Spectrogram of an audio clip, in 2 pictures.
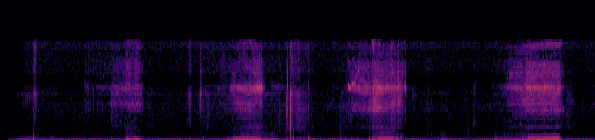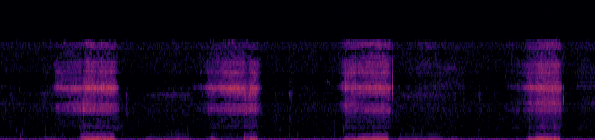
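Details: Sleeping Chihuahua snoring in a steady rhythm, each low, throaty, rasping breath swelling and fading roughly every two seconds, with quiet hiss between snores and a soft woman's voice at the end.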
